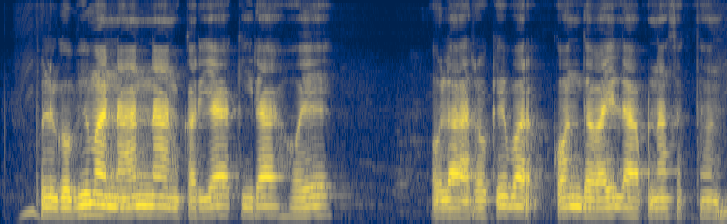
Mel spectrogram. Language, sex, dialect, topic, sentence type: Chhattisgarhi, male, Eastern, agriculture, question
